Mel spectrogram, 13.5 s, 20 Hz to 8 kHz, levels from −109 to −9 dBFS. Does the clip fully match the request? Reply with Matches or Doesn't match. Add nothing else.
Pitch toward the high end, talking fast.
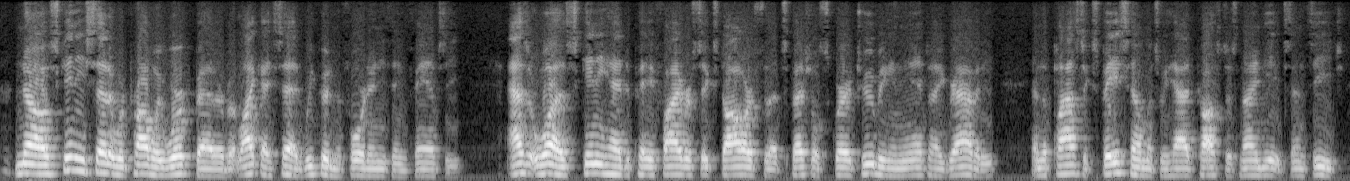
Doesn't match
